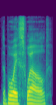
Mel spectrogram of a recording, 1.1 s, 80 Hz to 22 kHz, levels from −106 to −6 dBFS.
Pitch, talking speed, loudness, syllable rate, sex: 135 Hz, 170 wpm, -15 LUFS, 4.6 syllables/s, female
